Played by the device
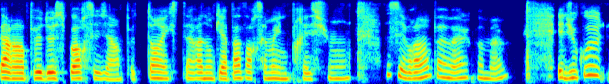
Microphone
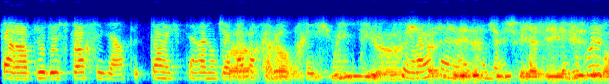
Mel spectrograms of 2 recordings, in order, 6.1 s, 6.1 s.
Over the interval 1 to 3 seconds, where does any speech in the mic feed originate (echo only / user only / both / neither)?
both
